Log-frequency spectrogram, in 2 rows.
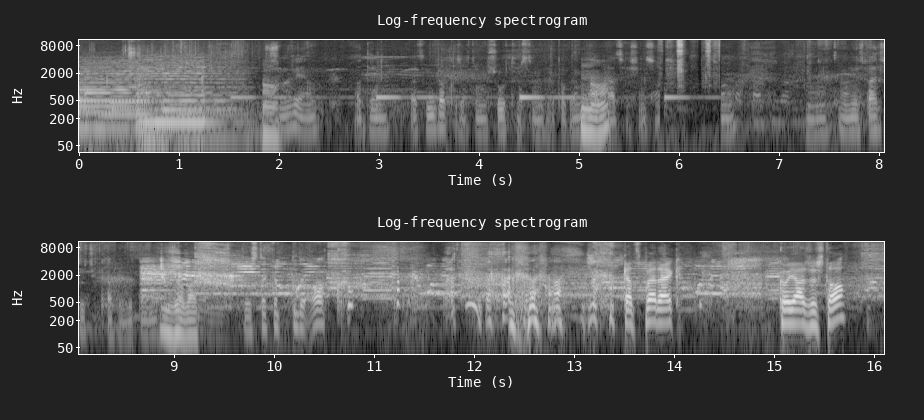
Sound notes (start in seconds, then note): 0.0 poignant music; 5.8 writing sound; 10.3 lauging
